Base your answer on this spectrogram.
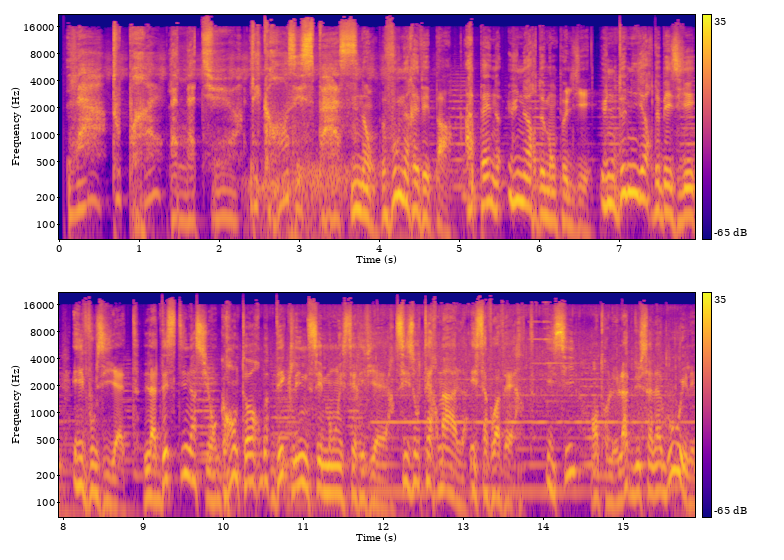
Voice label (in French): spot radio; grand orb; fb herault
